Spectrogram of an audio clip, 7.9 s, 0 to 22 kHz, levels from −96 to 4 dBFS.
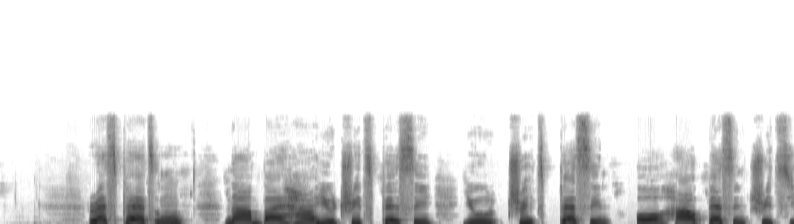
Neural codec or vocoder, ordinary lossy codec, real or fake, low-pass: none; none; real; none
